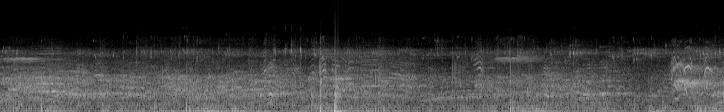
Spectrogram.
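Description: Volleyball being played in a gymnasium: a steady din of players' voices and calls, with the thuds of the ball being struck. One loud, sharp smack of the ball comes about six and a half seconds in.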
